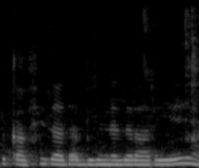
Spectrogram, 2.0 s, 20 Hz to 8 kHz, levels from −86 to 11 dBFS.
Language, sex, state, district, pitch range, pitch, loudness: Hindi, female, Chhattisgarh, Korba, 205-220 Hz, 210 Hz, -36 LUFS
